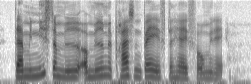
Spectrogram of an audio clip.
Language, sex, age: Danish, female, 32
